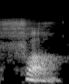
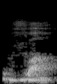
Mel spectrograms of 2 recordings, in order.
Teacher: f is a voiceless one and v is voice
